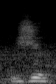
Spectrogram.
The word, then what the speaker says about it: je: Please, it's not J or J or anything. It's pronounced je.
